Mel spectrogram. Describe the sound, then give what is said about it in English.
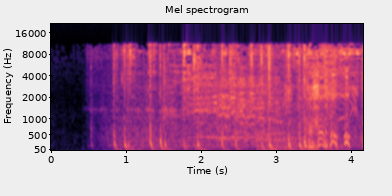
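A galloping horse ridden by a man pounds along in a steady, rapid clip-clop of hooves, loud, with a shrill neigh rising near the end over the hoofbeats. “God, he can ride.”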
